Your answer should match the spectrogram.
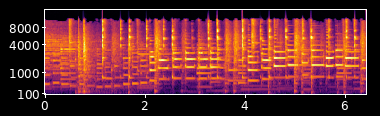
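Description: A small band playing an instrumental passage: electric guitar picking quick runs of short notes over a steady drum-kit beat.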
